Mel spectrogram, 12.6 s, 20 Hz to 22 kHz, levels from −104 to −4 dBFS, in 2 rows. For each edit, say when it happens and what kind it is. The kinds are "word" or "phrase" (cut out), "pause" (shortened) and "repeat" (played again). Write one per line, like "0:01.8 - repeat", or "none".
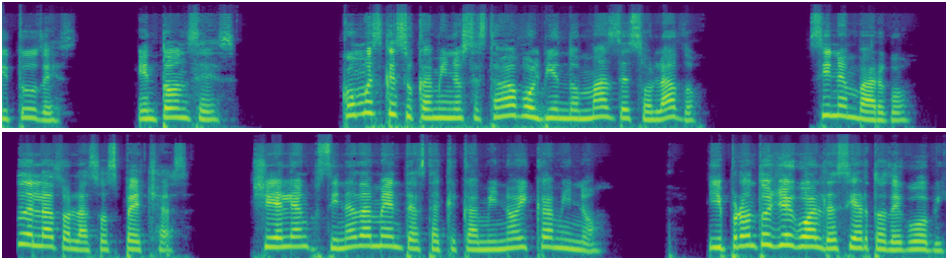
0:06.4 - word
0:08.4 - word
